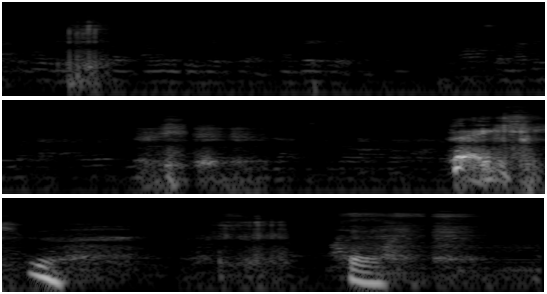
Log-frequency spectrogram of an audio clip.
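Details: Sneezing compilation while having a cold: several sneezes, some preceded by a sharp in-breath, with faint voice sounds between; sneezing.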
